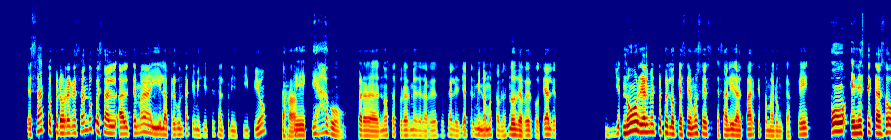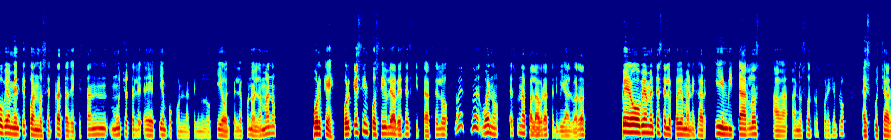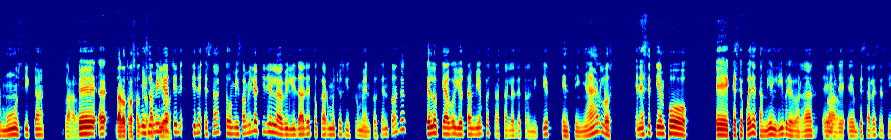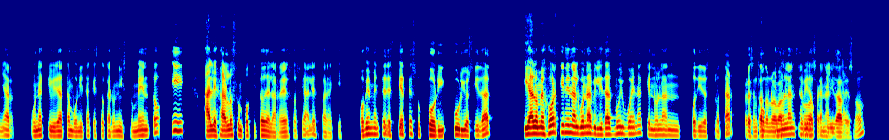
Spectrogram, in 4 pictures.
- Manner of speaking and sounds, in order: "hiciste" said as "hicistes"
- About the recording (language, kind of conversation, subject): Spanish, podcast, ¿Qué haces cuando te sientes saturado por las redes sociales?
